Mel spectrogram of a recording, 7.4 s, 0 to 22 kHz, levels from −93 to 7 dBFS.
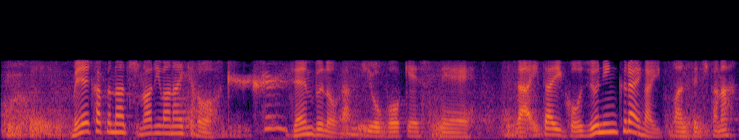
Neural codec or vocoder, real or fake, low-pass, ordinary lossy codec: codec, 16 kHz, 1 kbps, X-Codec, HuBERT features, trained on LibriSpeech; fake; 3.6 kHz; none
